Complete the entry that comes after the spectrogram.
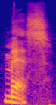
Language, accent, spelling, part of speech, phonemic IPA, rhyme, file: English, US, mess, noun / verb, /mɛs/, -ɛs, En-us-mess.ogg
- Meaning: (noun) 1. A thing or group of things in a disagreeable, disorganised, or dirty state; hence a bad situation 2. A large quantity or number 3. Excrement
